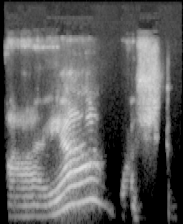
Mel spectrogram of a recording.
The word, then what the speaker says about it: ayahuasca: And so this drug is called ayahuasca. Aya, H has to be pronounced like a W. So ayahuasca, the wine of the soul.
